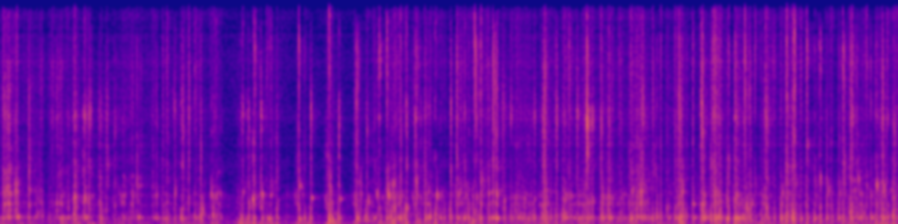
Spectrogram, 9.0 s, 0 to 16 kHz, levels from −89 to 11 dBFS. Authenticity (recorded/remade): remade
